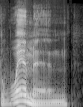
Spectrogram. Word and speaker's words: women: I really have to think how to say women, because it's spelled woman, pronounced women, and I feel I get it wrong sometimes. – If it ends in an A-N, it's one woman. – Woman. It starts with an O. You woman. Hit the O hard. – And if it ends in an E-N, you hit the E hard. – Then it's women. Women. – But it's spelled W-O.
